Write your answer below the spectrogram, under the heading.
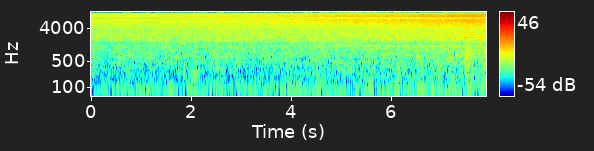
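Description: Steam train's steady hiss and rumble, growing gradually louder.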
